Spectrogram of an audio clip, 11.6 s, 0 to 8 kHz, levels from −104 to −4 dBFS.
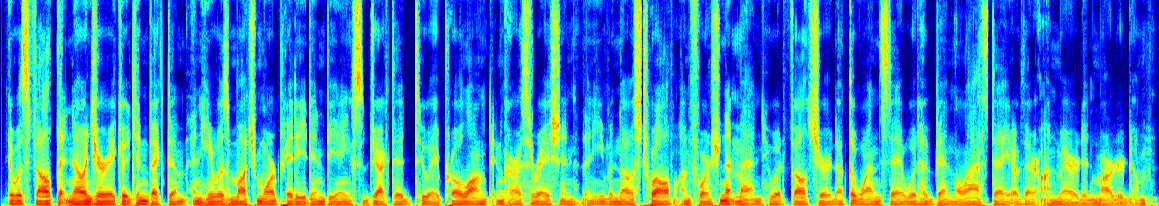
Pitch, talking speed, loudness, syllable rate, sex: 90 Hz, 235 wpm, -21 LUFS, 6.2 syllables/s, male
